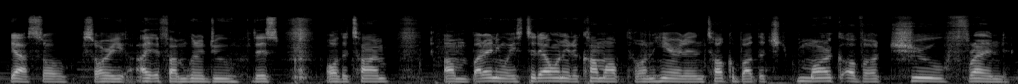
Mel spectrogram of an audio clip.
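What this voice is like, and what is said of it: Congested voice, sounds like a cold. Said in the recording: “I have a cold.”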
